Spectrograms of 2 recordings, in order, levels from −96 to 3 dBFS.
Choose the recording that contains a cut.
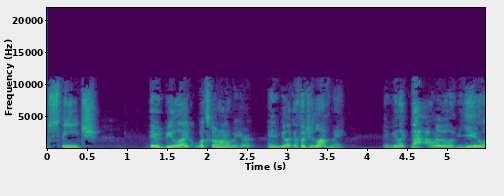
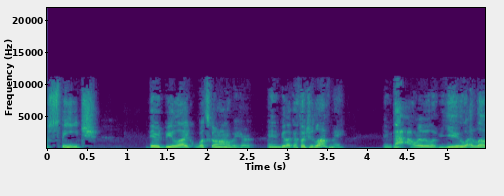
second; 1 cut; at 4.3 s

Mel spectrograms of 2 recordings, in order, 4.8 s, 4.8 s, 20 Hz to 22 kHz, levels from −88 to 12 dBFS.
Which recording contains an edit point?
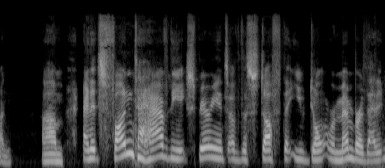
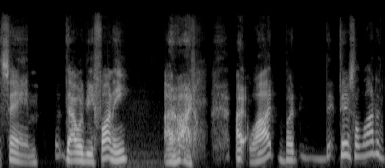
second; 1 cut; at 3.1 s

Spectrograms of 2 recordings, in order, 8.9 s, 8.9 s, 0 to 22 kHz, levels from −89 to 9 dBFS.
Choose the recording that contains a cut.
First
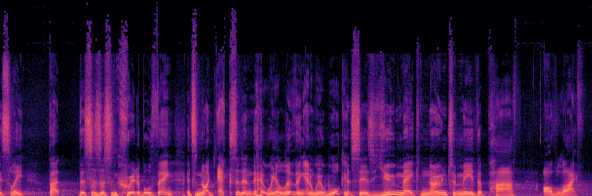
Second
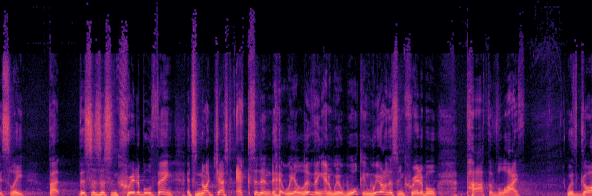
first; 2 cuts; at 3.2 s, 5.2 s

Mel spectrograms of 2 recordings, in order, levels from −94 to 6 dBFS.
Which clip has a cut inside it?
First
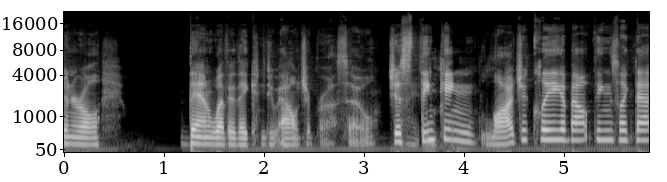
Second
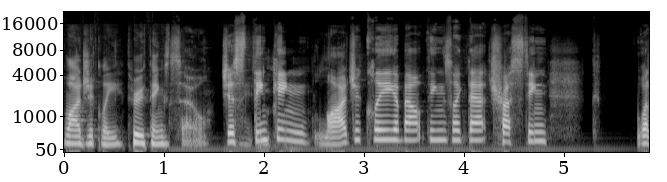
second; 1 cut; at 1.1 s

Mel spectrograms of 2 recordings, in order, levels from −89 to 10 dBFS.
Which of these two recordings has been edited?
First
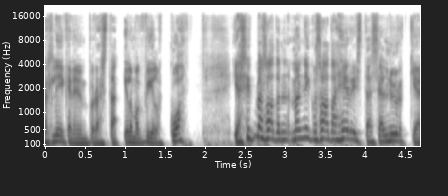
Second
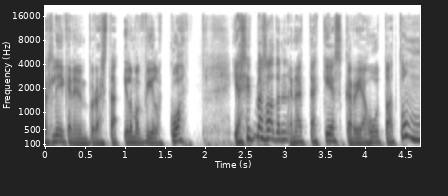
second; 1 cut; at 3.1 s

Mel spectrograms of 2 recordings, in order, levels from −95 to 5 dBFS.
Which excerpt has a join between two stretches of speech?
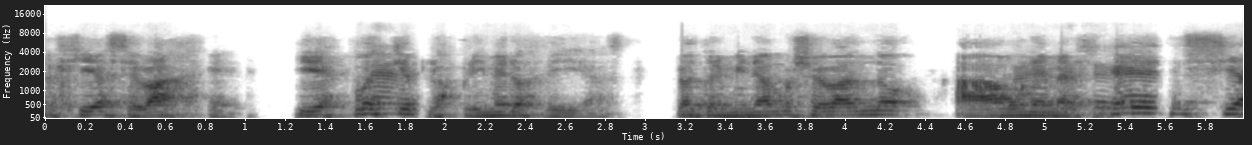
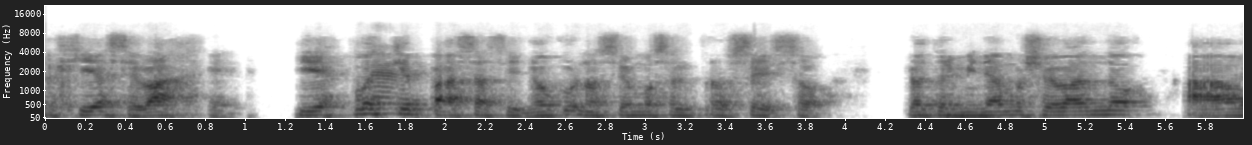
first; 2 cuts; at 1.8 s, 3.0 s

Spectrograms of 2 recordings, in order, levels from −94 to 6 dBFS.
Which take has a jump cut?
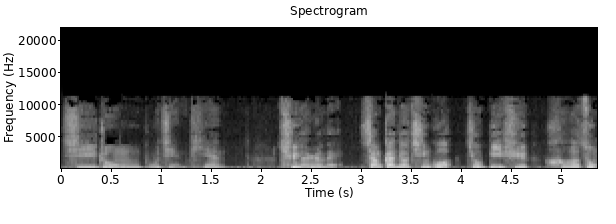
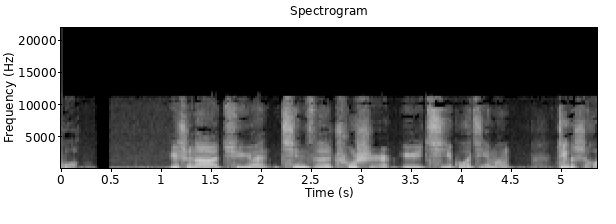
first; 1 cut; at 2.1 s

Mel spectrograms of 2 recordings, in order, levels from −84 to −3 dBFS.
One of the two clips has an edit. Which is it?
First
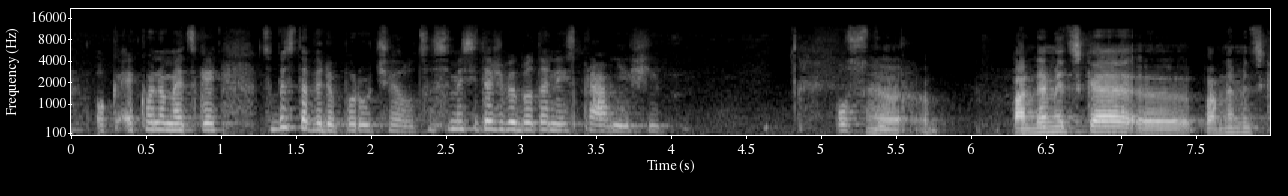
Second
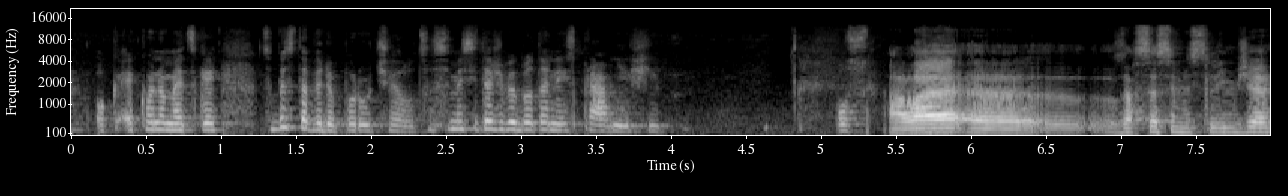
second; 1 cut; at 5.3 s

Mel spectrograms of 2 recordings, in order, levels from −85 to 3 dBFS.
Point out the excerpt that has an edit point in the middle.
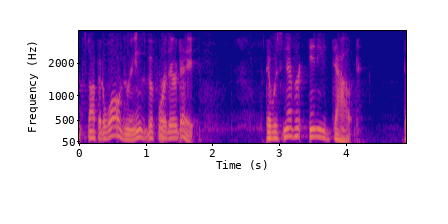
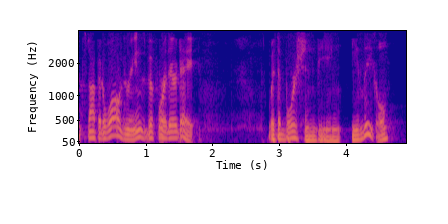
first; 1 cut; at 2.8 s

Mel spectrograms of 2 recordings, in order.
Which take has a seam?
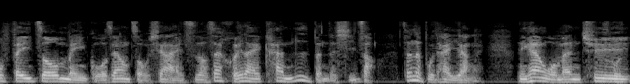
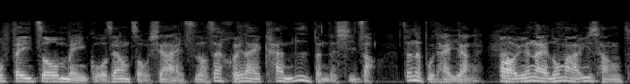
second; 1 cut; at 5.0 s

